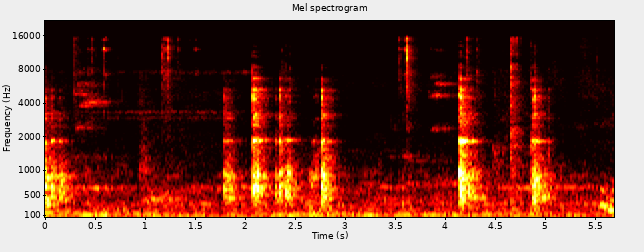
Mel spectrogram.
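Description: Green chilies chopped fine being mixed into a resting batter for pumpkin-flower fritters in a metal bowl, heard as a few sharp clinks and scrapes of a spoon against the bowl in short bursts over a low room hum, with no talk.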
